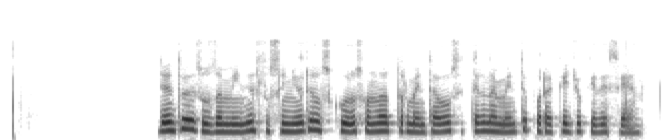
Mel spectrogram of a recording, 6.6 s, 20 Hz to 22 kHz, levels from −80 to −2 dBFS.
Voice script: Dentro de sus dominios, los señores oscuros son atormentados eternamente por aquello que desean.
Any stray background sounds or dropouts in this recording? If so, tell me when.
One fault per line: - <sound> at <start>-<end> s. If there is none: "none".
none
